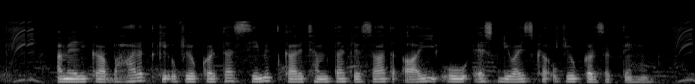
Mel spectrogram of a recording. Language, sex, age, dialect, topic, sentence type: Hindi, male, 18-24, Kanauji Braj Bhasha, banking, statement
